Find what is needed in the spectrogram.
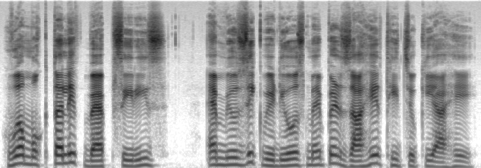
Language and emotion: Sindhi, neutral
